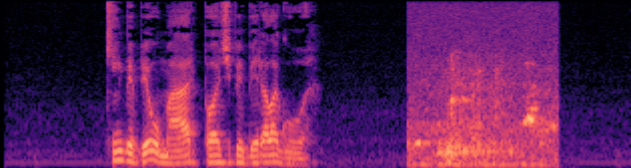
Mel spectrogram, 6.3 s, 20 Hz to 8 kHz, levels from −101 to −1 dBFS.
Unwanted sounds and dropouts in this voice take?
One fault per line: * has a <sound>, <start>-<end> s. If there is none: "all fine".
* has a cough, 4.1-5.6 s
